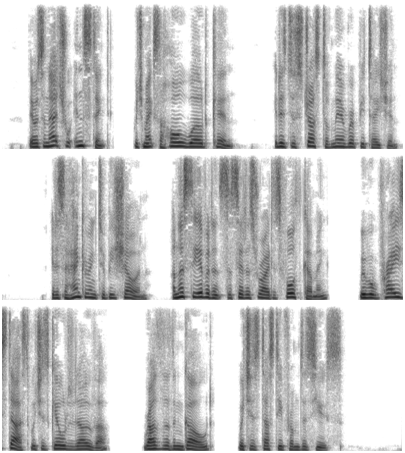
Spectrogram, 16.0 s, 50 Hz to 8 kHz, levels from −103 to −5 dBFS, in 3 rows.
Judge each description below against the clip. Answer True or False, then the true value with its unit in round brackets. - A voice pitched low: False (175 Hz)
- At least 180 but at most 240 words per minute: True (185 wpm)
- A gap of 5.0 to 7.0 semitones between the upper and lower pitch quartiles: False (3.6 semitones)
